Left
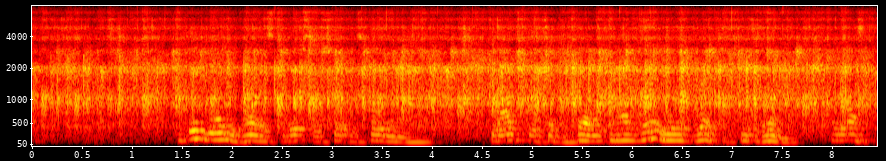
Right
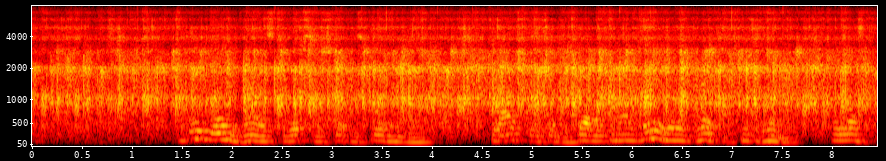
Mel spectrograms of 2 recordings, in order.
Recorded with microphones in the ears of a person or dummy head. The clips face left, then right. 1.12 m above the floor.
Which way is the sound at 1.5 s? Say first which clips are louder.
Left 4 dB; 75° left (ahead or behind).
